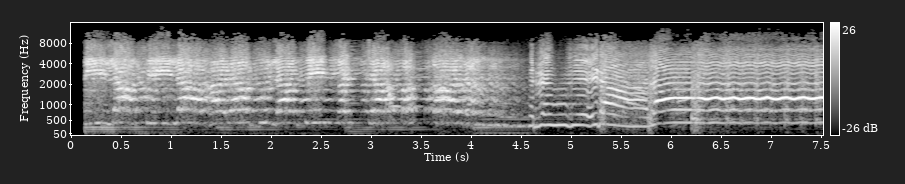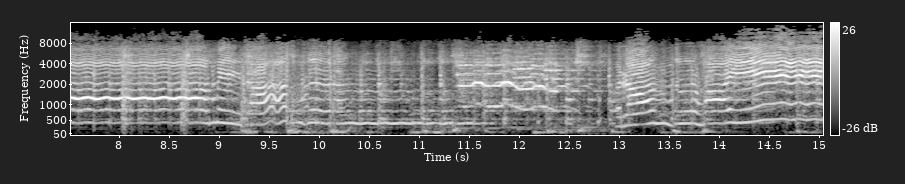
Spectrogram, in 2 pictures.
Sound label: Holi song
